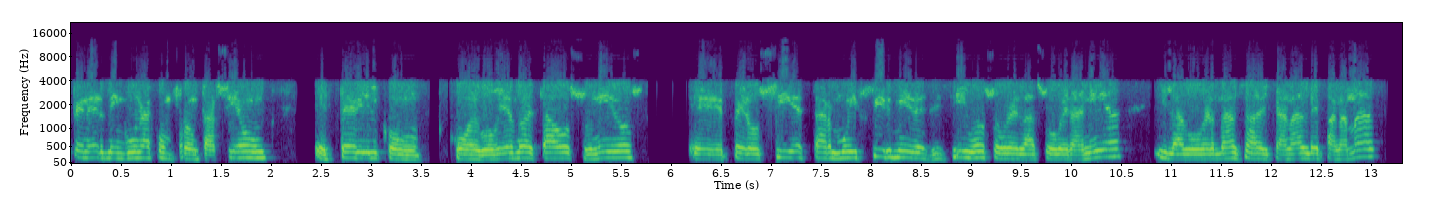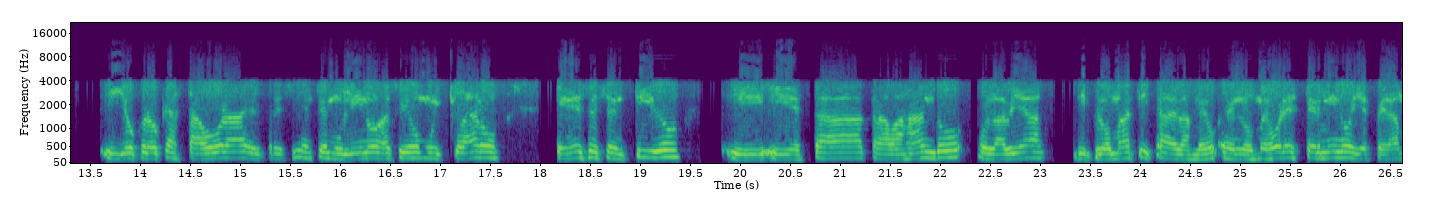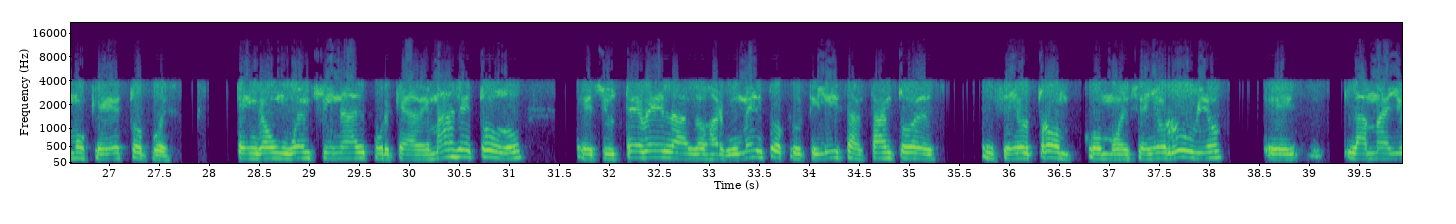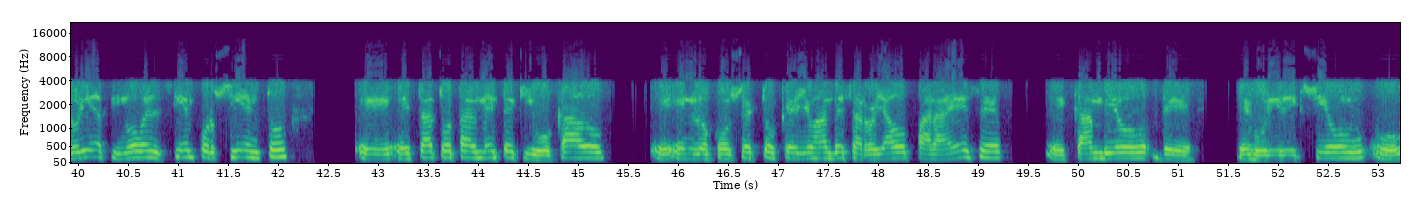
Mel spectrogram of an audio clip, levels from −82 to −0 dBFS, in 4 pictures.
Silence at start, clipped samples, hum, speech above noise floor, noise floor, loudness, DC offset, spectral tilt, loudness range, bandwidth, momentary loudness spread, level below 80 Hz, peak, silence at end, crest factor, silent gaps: 0.05 s; under 0.1%; none; 25 dB; -43 dBFS; -18 LUFS; under 0.1%; -5.5 dB/octave; 1 LU; 13 kHz; 5 LU; -64 dBFS; -6 dBFS; 0 s; 14 dB; none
